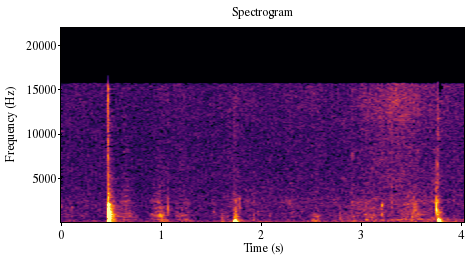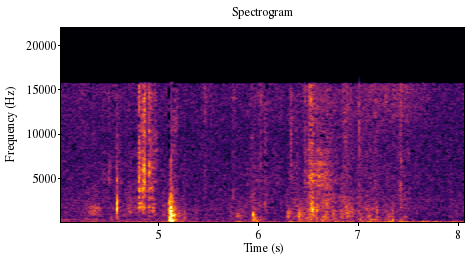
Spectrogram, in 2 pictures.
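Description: Scattered knocks and clunks as a 1978 Hoover Convertible U4127 upright vacuum is handled and tipped over onto its side, motor off. The loudest knock comes about half a second in, with others near two, four and five seconds.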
